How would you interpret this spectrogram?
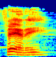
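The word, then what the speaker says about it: Fani: after another you had fonnie fa n i which is usually pronounced Fanny but she added a little action to it funny that was a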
